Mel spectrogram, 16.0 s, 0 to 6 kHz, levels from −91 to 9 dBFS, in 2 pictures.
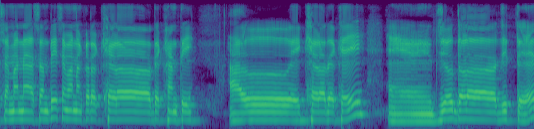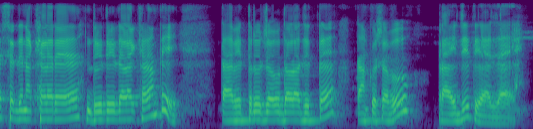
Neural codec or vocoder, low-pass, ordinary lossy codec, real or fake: none; 5.4 kHz; none; real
